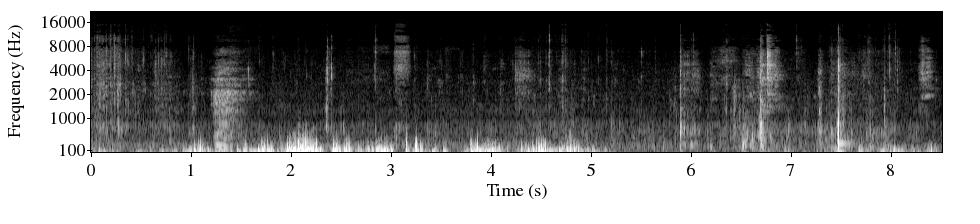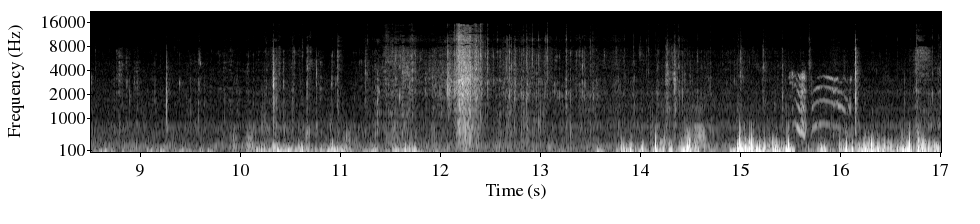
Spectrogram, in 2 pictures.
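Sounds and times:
cats eating from plastic trough: 0.0s - 12.0s.

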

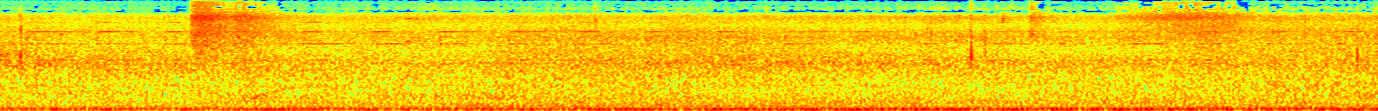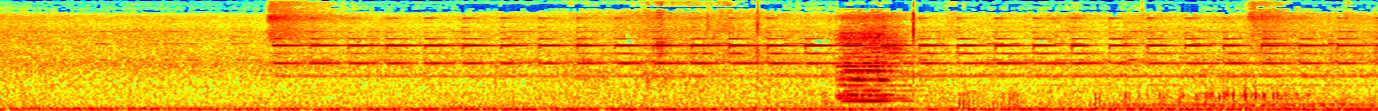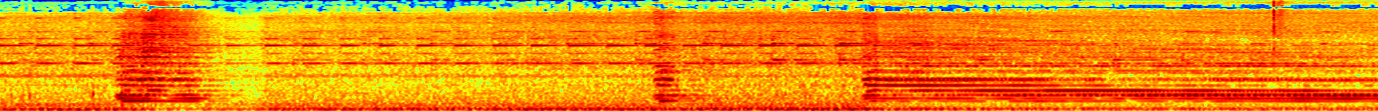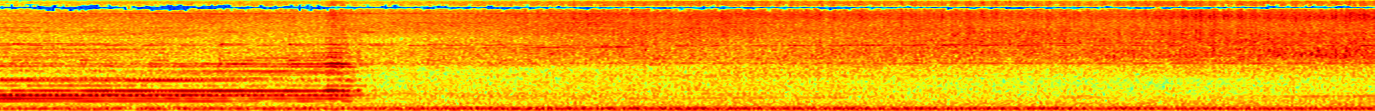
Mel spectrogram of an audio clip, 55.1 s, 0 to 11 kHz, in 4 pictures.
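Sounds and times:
railroad crossing bell ringing: 0.0s - 55.0s
train horn blasts: 22.1s - 23.1s, 28.7s - 30.0s, 34.1s - 34.7s, 36.2s - 45.1s.

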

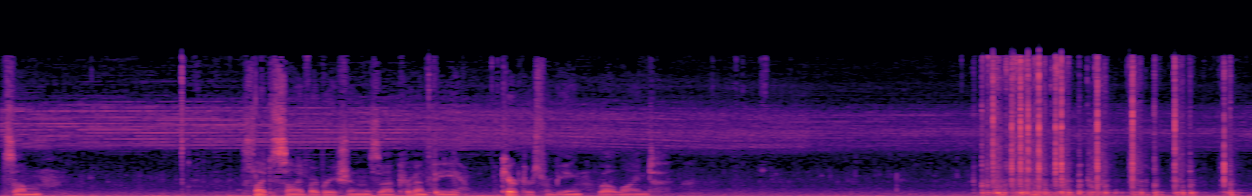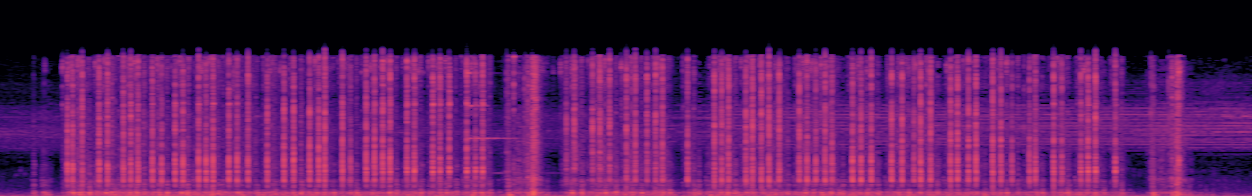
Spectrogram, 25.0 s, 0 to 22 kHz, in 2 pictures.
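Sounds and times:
manual typewriter typing fast: 9.8s - 24.6s.

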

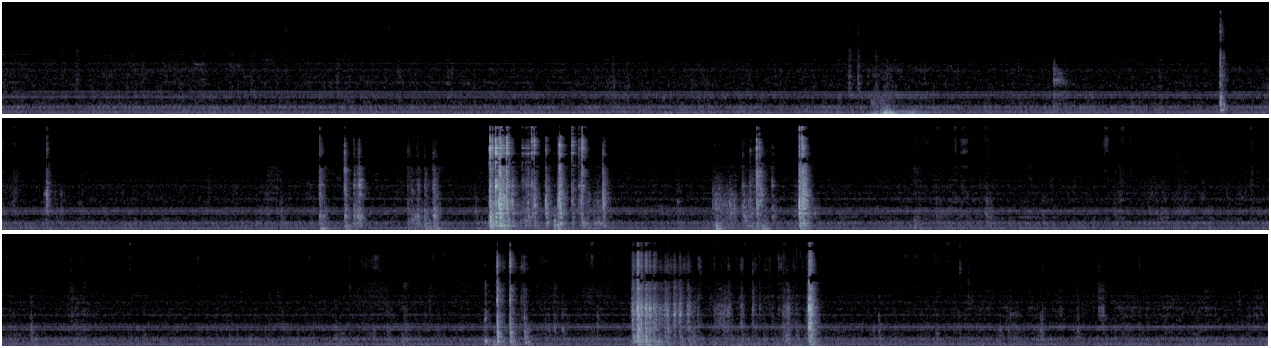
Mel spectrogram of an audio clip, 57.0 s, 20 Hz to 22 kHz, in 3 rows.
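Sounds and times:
faint steady hum: 0.0s - 57.0s.

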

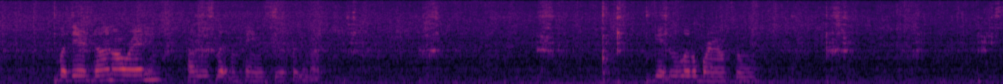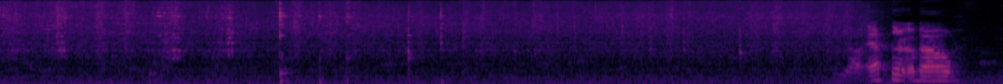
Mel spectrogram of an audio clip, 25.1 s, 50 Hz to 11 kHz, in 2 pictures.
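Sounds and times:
shrimp sizzling in a skillet: 0.0s - 23.7s
utensil scraping and tapping pan: 10.3s - 10.7s, 12.2s - 13.4s, 14.4s - 17.0s.

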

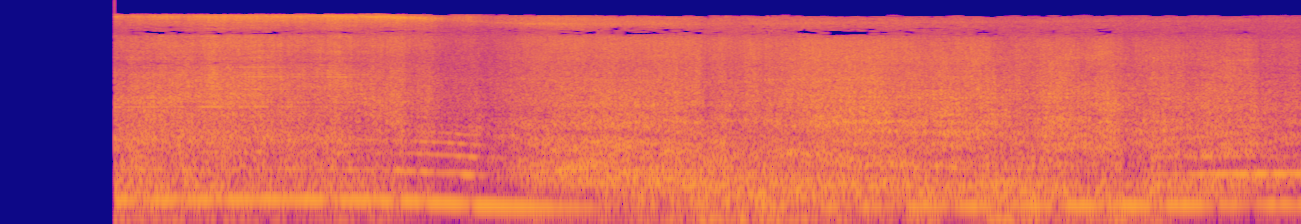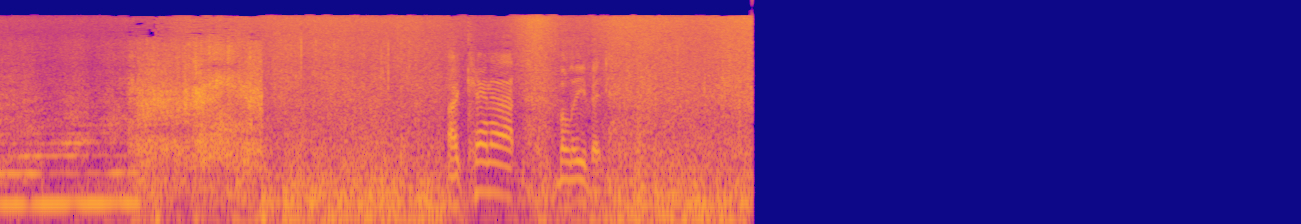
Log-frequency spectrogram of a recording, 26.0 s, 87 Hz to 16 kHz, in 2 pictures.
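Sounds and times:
propeller aircraft droning: 1.2s - 20.6s.

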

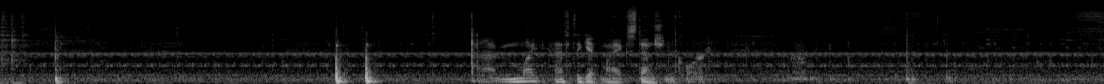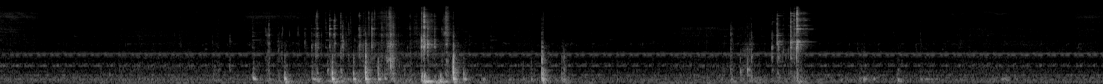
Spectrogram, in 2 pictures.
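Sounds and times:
motor hum and whine: 0.0s - 22.0s.

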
